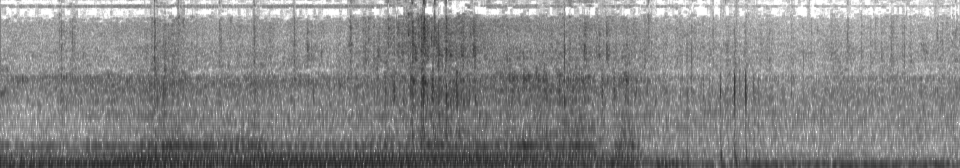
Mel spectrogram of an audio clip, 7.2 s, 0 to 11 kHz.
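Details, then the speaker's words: Owner's daily-driven Vortec V8 truck under way: a deep smooth even rumble that eases off as the throttle closes, no ticks or rattles, a healthy exhaust note. "This has got to be one of the best sounding Vortex I think I have ever heard."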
